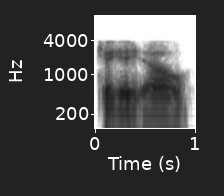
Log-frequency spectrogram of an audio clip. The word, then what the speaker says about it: Khalsa: that you Google Sukhmander Singh Khalsa, and that is spelled Sukmander, and Singh is Singh, and then Khalsa is Kalsa, Khalsa.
